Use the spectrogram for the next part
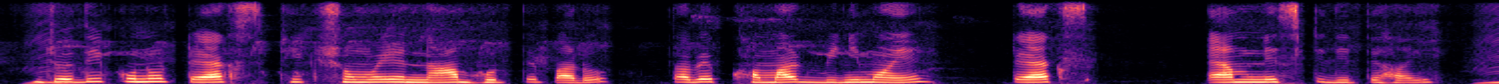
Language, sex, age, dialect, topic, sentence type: Bengali, female, 18-24, Northern/Varendri, banking, statement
